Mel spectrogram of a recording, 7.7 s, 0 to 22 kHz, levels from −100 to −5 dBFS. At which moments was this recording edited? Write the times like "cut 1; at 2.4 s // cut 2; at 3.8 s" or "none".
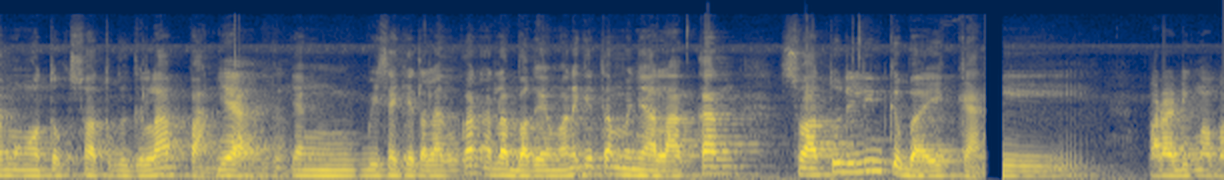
cut 1; at 6.2 s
